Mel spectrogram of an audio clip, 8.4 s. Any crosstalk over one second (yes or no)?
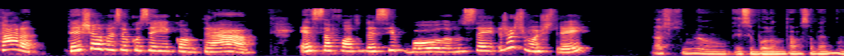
no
